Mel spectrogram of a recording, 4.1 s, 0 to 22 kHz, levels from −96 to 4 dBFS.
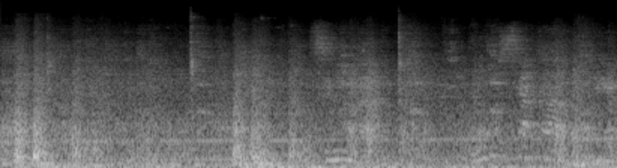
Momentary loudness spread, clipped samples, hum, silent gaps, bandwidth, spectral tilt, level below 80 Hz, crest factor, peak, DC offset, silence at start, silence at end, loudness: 9 LU; under 0.1%; none; none; 12 kHz; -6.5 dB/octave; -34 dBFS; 18 dB; -8 dBFS; under 0.1%; 0 s; 0 s; -29 LUFS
